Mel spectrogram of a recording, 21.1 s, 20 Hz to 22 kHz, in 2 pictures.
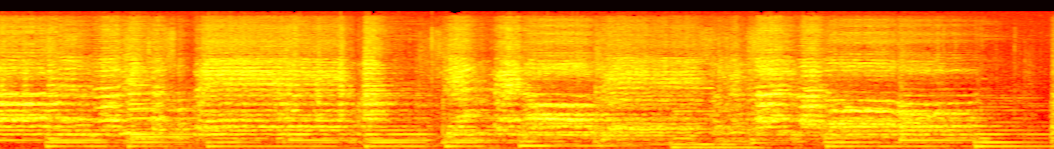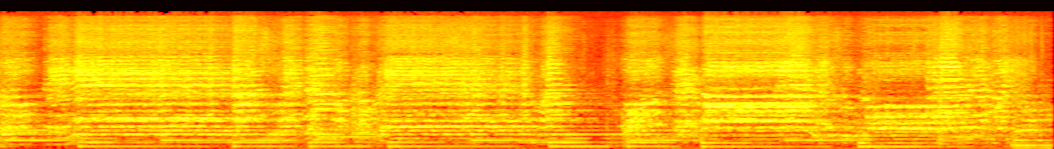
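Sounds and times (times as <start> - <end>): choir singing: 0.0 - 21.0
held bass notes: 0.0 - 21.0.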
